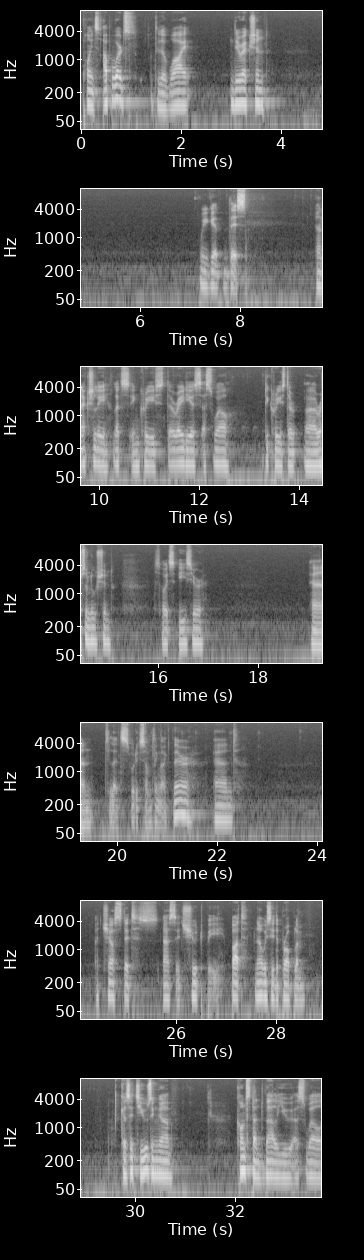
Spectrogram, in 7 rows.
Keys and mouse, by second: 0.9-7.1 shift+drag, 7.7 shift+middle click, 8.2 shift+middle click, 9.1 middle click, 9.5 middle click, 9.8 middle click, 10.5 middle click, 11.0 middle click, 11.5 shift+middle click, 13.3 click, 14.9-19.9 shift+drag, 20.3 shift+middle click, 20.6 shift+middle click, 20.9 shift+middle click, 21.2 shift+middle click, 21.5 shift+middle click, 21.9 shift+middle click, 22.2 shift+middle click, 22.5 shift+middle click, 23.6-27.3 shift+drag, 27.6 shift+middle click, 28.0 KP_3, 29.7 shift+middle click, 30.3 shift+middle click, 30.9 shift+middle click, 32.4 shift+middle click.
